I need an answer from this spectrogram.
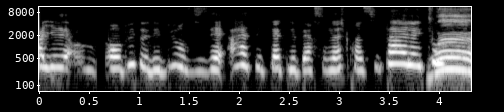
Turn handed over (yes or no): yes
